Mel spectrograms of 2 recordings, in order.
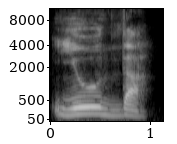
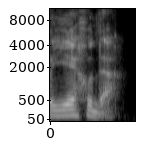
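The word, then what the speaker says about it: יהודה: La transliteración alemana, que en alemán esa J se lee I, pero en inglés también, pero en castellano se lee J, pero en realidad el verdadero es Yuda, Yudá. Yuda o Yehuda, si lees la G.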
